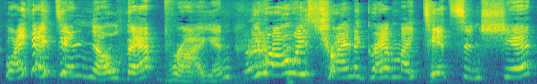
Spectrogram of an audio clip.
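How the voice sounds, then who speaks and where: Bawdy cartoon wife, super high voice, really slow drawl, crude and flirty. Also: female voice, lively intonation, sharp tone, a little hiss or hum, exaggerated voice. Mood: lusty. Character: brash, bawdy middle-aged cartoon housewife. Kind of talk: live comedic parody reading.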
